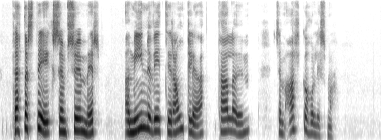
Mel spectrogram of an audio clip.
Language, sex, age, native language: Icelandic, female, 40-49, Icelandic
